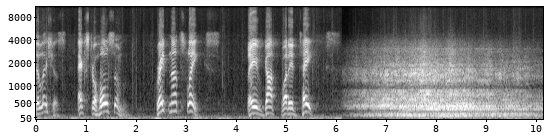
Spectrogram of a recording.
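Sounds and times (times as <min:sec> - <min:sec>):
speech: 0:00.0 - 0:03.6, 0:04.2 - 0:05.6
P-61 propeller engines droning in flight: 0:06.1 - 0:10.1.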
